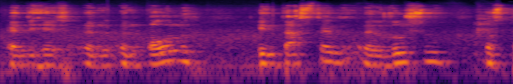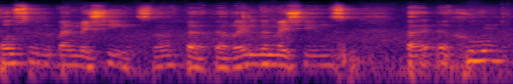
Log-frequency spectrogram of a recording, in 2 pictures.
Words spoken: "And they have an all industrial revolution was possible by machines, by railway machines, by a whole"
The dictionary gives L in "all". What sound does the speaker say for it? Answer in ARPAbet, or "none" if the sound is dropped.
L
